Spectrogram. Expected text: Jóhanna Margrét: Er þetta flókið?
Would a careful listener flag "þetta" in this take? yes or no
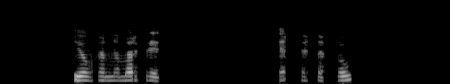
no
